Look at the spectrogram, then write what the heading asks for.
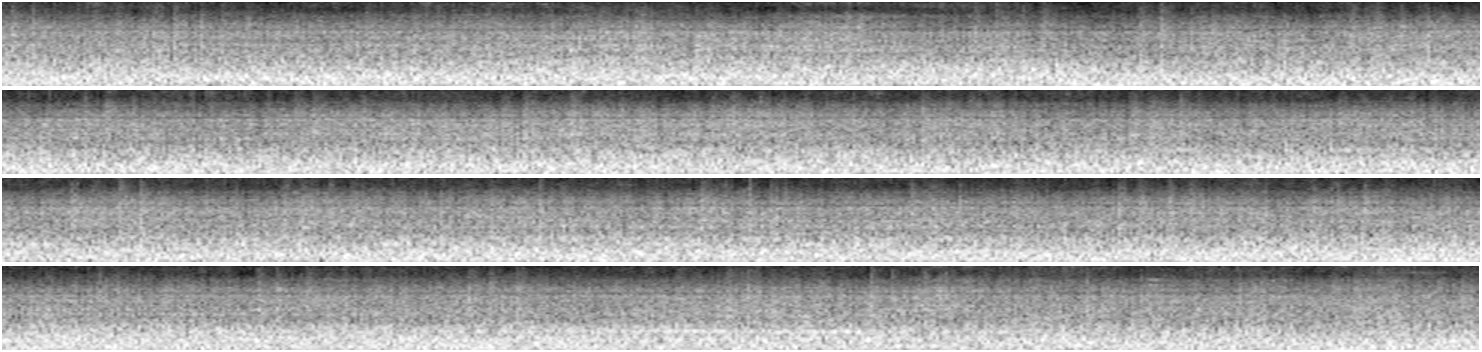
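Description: Freight cars of a mixed freight train (tank cars, then autoracks) rolling past close by: a steady, unbroken noise of steel wheels on the rails.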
